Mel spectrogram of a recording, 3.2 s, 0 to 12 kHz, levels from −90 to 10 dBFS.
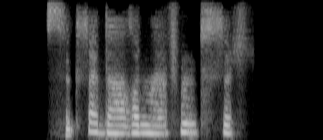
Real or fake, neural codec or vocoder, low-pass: fake; codec, 44.1 kHz, 0.9 kbps, DAC; 10.8 kHz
